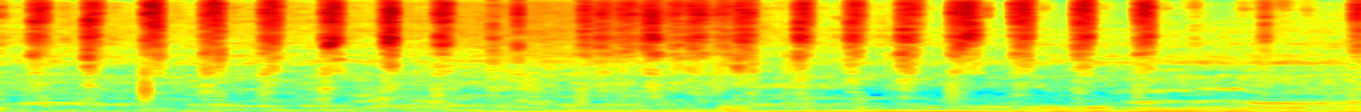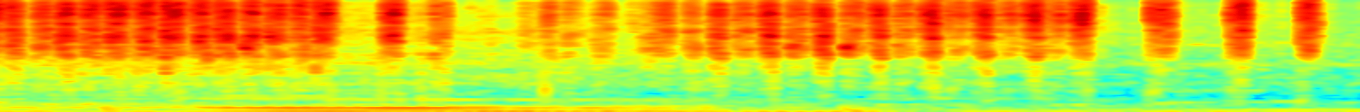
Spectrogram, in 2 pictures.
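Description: Light nail buffer block rubbed quickly back and forth over a fingernail, a steady train of scratchy strokes about five a second, smoothing the dipping-powder nail surface.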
